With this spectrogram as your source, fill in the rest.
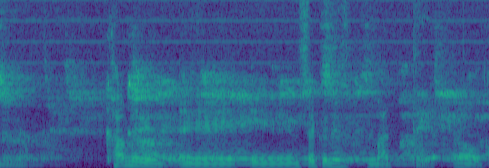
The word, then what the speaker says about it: Mateo: Coming in second is Mateo, pronounced Mateo in Spanish, right?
